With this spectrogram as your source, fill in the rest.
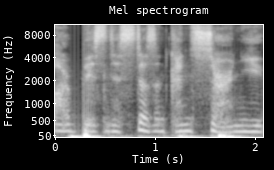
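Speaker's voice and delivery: very loud, awful, strained, forced-out voice. A narrator voices a figure speaking as the player flies away; strained, forced voice. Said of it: "a really awful sounding voice as if like the uh, vocal cords are being strained".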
